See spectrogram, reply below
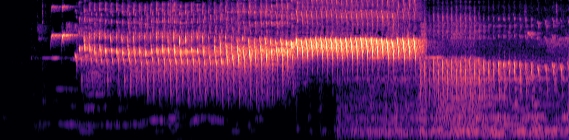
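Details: Male canary singing for training: a long, steady, rapidly pulsed trill that swells louder and rises slightly in pitch over three seconds, then a lower rattling phrase with a muffled low background hum.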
